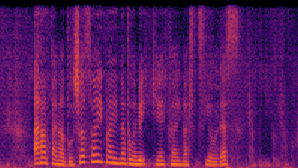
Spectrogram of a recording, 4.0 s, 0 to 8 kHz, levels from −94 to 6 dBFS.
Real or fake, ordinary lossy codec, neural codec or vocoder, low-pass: fake; none; codec, 16 kHz, 0.5 kbps, FreqCodec, larger model; none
